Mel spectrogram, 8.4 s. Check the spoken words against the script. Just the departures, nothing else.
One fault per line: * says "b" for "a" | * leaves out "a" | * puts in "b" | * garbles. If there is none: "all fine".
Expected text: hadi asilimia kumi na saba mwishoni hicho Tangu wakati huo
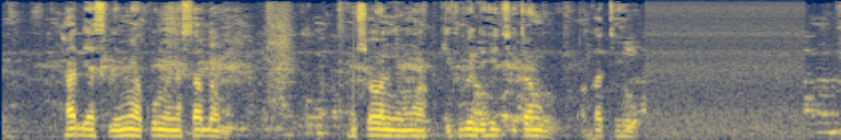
* puts in "mwa kipindi"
